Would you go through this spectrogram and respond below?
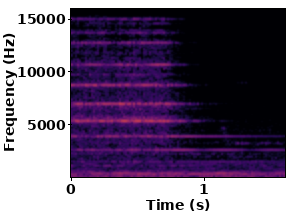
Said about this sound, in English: The bell sounded before I could.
